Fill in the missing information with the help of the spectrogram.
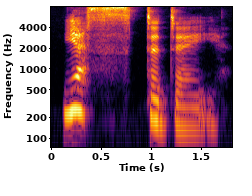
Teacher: I put the stress there first on the yes then we've got yesterday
